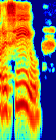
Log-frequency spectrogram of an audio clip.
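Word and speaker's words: receive: यहाँ पे ई के बाद आई आया है, जब भी ई के बाद आई आता है तो ई आई का उच्चारण बड़ी की मात्रा करते हैं।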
